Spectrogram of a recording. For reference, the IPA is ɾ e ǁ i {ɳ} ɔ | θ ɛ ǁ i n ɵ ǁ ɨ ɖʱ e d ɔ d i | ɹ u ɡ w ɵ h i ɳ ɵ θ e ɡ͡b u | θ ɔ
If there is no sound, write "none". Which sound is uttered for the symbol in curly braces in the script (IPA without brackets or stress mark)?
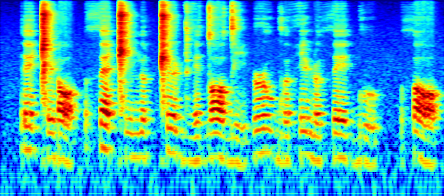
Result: ɽ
